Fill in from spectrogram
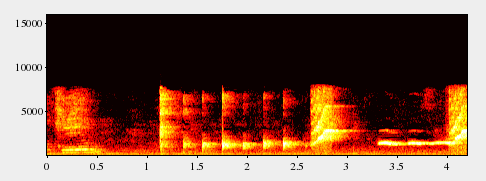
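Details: African grey parrot kept as a pet, chatting indoors: a low sliding whistle, then a run of short bright chirps, a downward swoop and a long level whistle ending in an upward sweep, over a steady low room hum.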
